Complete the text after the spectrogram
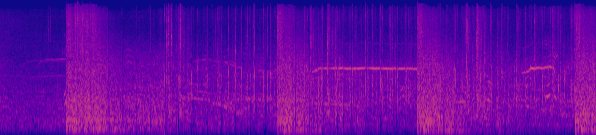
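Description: Fireworks crackle and pop loudly.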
